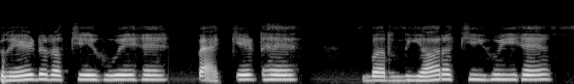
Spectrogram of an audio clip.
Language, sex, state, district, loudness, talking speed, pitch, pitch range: Hindi, female, Chhattisgarh, Raigarh, -14 LUFS, 105 wpm, 220 Hz, 210-225 Hz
